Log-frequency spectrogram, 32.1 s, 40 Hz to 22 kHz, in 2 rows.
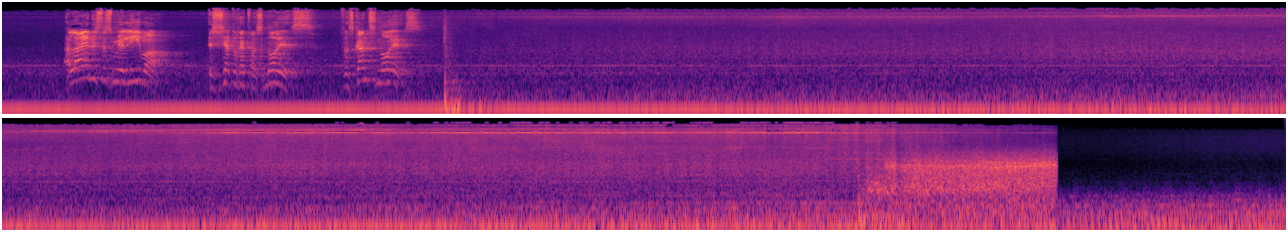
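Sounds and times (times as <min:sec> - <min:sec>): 
aircraft engine droning over the ocean: 0:00.0 - 0:32.0
speech: 0:00.9 - 0:05.4
rushing burst of noise: 0:24.5 - 0:29.3.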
